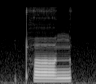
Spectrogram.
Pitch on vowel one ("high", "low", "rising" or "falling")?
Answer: high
